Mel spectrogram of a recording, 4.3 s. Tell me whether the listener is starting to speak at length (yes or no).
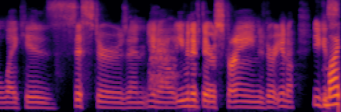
yes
